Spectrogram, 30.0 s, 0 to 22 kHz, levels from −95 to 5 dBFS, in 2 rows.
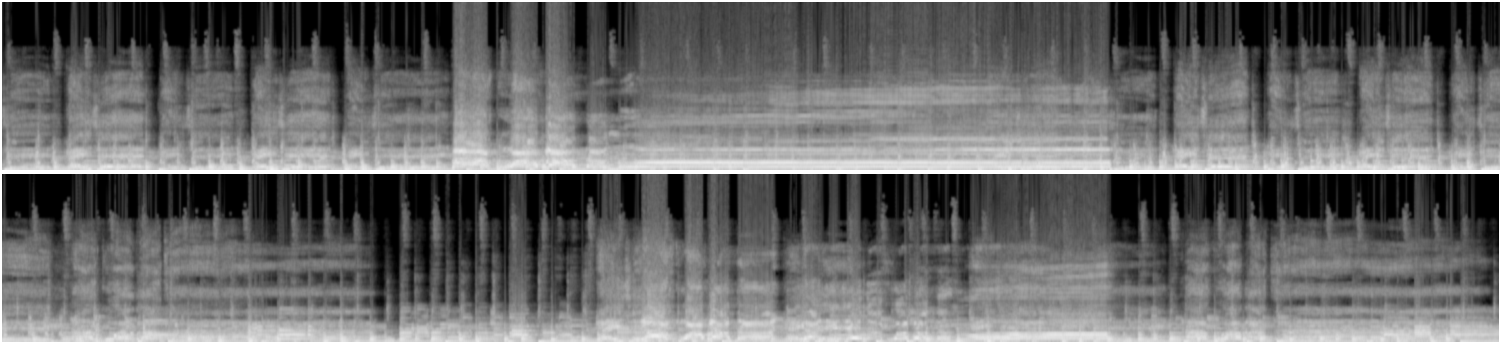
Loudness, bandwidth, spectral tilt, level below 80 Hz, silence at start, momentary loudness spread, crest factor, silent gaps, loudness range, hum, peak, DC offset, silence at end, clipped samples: -7 LUFS; 17 kHz; -5.5 dB/octave; -20 dBFS; 0 s; 6 LU; 8 dB; none; 5 LU; none; 0 dBFS; 0.2%; 0 s; 3%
